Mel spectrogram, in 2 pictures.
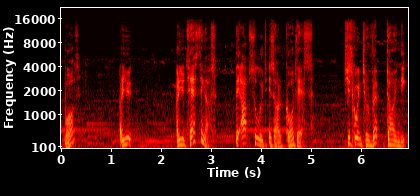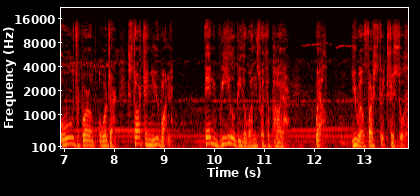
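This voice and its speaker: An actor playing an anxious, fervent young cult follower in a fantasy video game, agitated and halting. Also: male voice, mid-range voice, sing-song. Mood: fervent, wary. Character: anxious, fervent male cult recruit, loyal brother. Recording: music behind the voice.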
